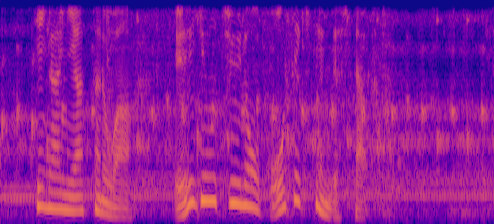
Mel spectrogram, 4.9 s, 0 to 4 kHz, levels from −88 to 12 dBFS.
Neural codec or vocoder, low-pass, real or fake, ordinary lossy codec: codec, 16 kHz, 16 kbps, FunCodec, trained on Chinese and English, 50 frames a second; 3.6 kHz; fake; none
